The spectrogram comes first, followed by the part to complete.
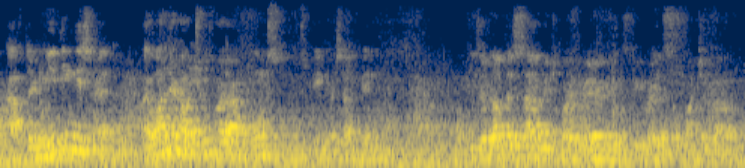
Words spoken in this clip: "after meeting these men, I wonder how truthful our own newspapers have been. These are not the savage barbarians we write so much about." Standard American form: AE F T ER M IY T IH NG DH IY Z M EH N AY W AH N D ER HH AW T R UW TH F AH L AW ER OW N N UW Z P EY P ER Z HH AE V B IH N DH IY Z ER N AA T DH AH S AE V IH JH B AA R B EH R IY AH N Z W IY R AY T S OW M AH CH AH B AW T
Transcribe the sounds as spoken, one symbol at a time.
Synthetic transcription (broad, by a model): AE F T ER M IY T IH NG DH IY S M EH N AY W AH N D ER HH AW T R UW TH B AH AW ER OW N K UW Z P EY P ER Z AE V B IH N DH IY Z ER N AA T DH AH S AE W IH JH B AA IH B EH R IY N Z W IY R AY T S OW M AH CH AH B AW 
